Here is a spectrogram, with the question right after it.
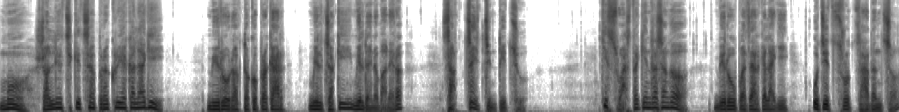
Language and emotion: Nepali, fearful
